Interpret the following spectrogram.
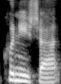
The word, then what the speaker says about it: Quenisha: and he started and i was just like quinnisha quinisha yes we also call her it's okay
